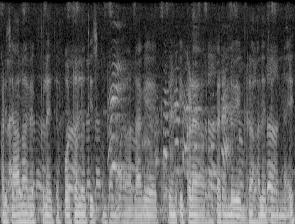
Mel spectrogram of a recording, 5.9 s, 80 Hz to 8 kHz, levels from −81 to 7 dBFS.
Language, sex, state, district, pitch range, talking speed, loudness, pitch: Telugu, male, Andhra Pradesh, Sri Satya Sai, 100-105 Hz, 120 wpm, -14 LUFS, 105 Hz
